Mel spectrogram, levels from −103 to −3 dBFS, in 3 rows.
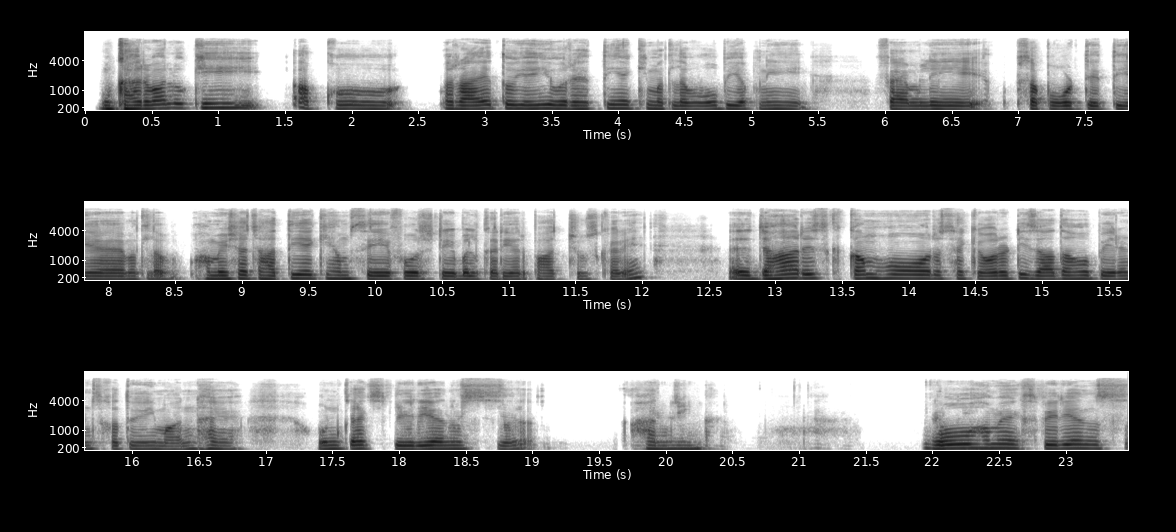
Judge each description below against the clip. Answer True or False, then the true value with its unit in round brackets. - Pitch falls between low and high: True (155 Hz)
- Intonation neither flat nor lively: False (2.0 semitones)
